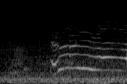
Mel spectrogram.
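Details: Indoor pet cat meowing while eating dinner: one long, clear meow that rises and then slowly falls and trails off, with a woman speaking Turkish around it.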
